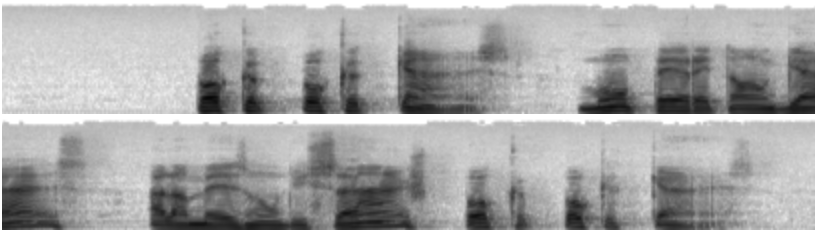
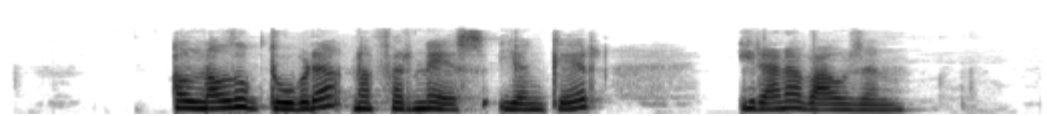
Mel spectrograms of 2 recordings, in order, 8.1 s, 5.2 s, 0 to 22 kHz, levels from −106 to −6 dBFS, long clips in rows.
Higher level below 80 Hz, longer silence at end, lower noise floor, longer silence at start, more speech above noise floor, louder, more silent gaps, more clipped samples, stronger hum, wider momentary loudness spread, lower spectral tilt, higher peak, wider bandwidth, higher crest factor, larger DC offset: second, -66 dBFS vs -56 dBFS; second, 0.5 s vs 0.7 s; second, -64 dBFS vs -69 dBFS; first, 1 s vs 0.85 s; second, 44 dB vs 55 dB; second, -20 LUFS vs -16 LUFS; neither; neither; first, 50 Hz at -50 dBFS vs none; about the same, 13 LU vs 12 LU; about the same, -7.5 dB/octave vs -7 dB/octave; about the same, -2 dBFS vs -2 dBFS; first, 17 kHz vs 7.6 kHz; about the same, 20 dB vs 16 dB; neither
